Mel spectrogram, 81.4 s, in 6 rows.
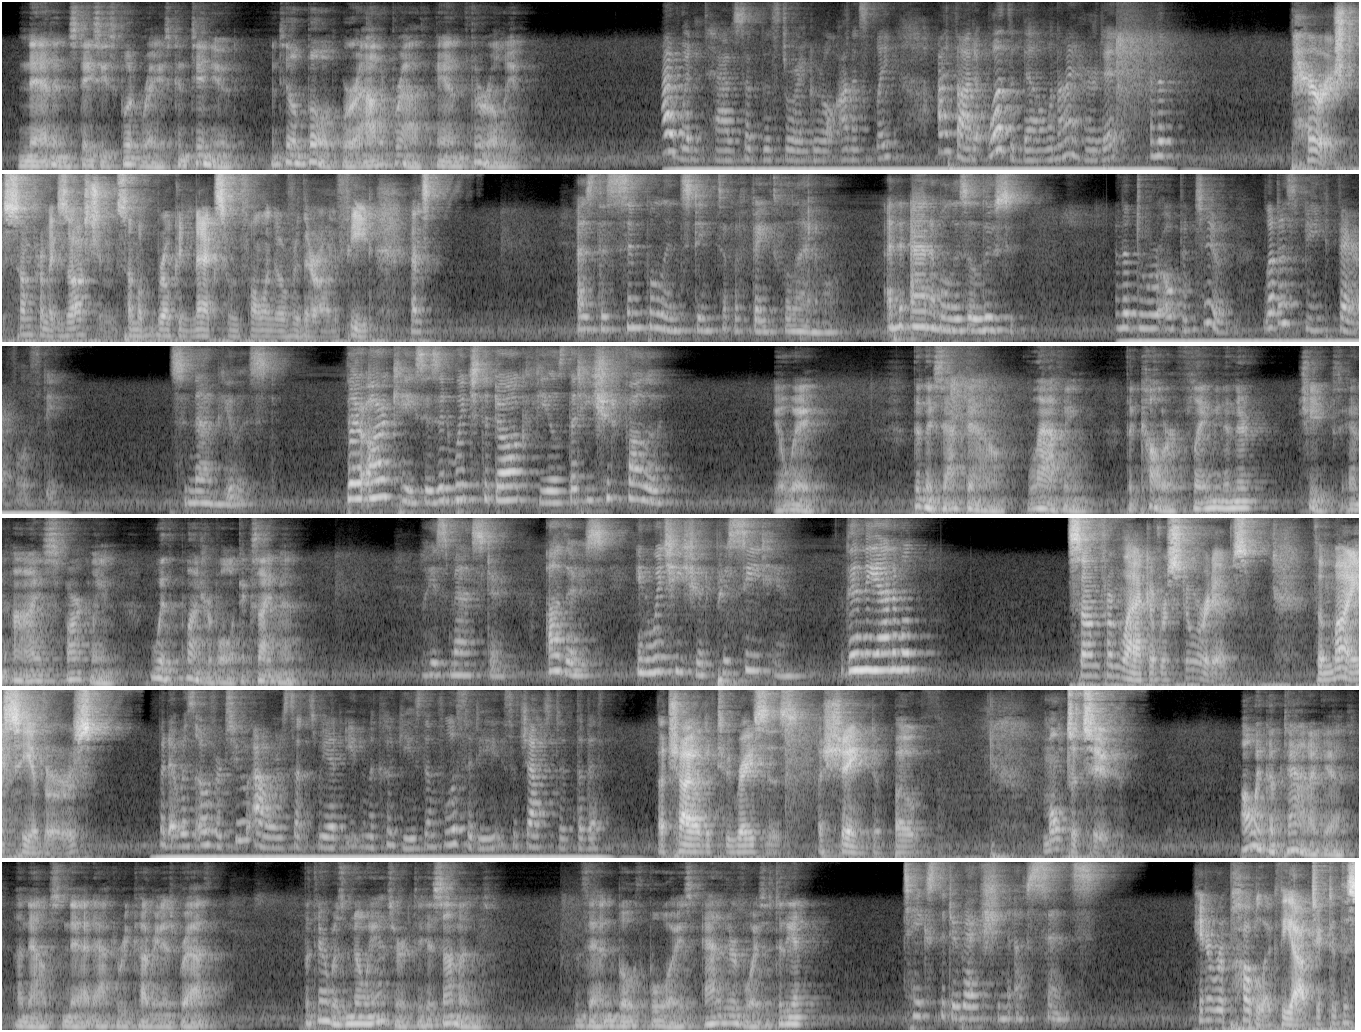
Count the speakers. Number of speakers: four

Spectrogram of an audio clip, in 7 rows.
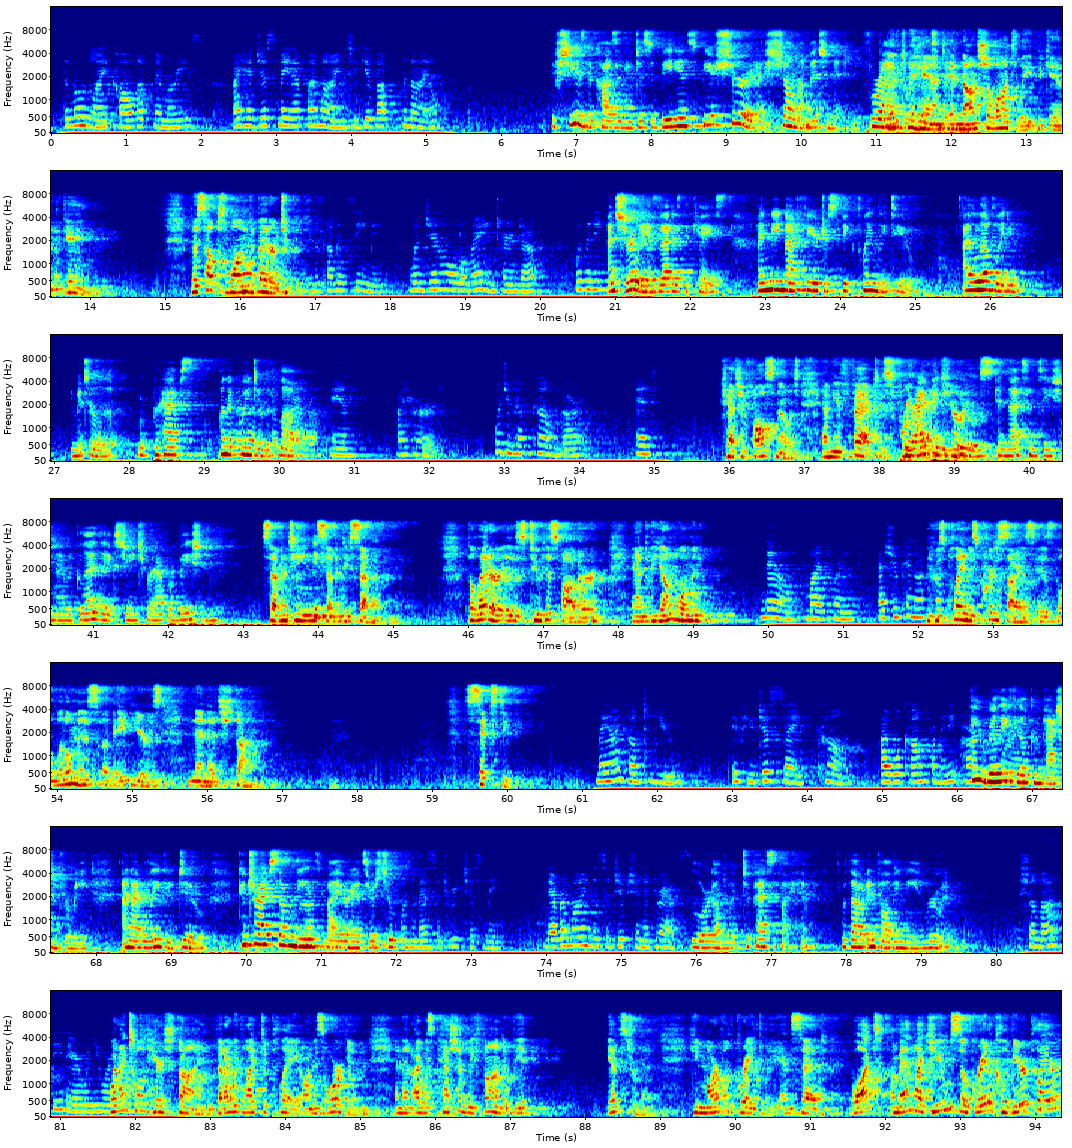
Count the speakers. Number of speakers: three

